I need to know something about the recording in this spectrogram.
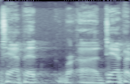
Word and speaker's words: Dapit: So kind of Dapit rhymes with Tap It.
